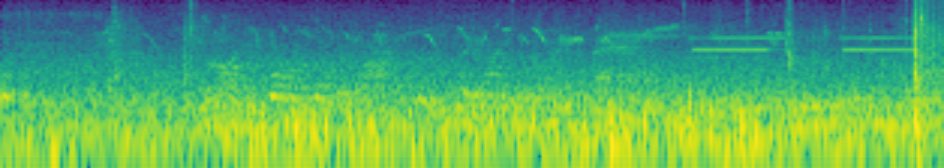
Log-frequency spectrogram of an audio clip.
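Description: Faint outdoor background: a low steady rumble with faint distant voices, and two short high beeps near the end.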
